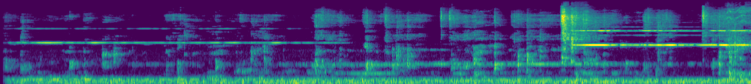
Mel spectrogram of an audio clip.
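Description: High steady electronic tones and chirps from an ICU ventilator, with clicks and soft room noise.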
